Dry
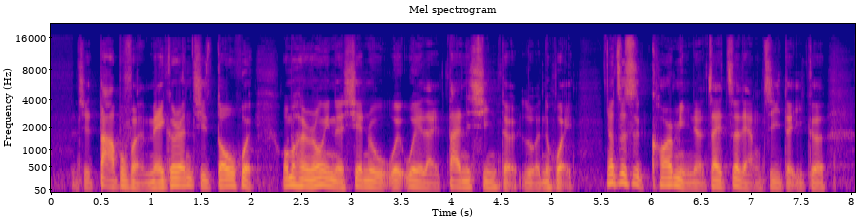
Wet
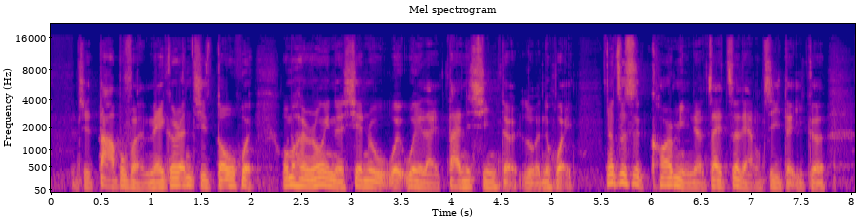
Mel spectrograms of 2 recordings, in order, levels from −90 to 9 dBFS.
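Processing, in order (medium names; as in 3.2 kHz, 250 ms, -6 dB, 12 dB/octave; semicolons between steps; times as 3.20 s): coarse spectral quantiser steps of 15 dB; dynamic bell 2.7 kHz, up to -4 dB, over -42 dBFS, Q 0.88; in parallel at -0.5 dB: peak limiter -18 dBFS, peak gain reduction 9.5 dB; on the sum: trim -3 dB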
